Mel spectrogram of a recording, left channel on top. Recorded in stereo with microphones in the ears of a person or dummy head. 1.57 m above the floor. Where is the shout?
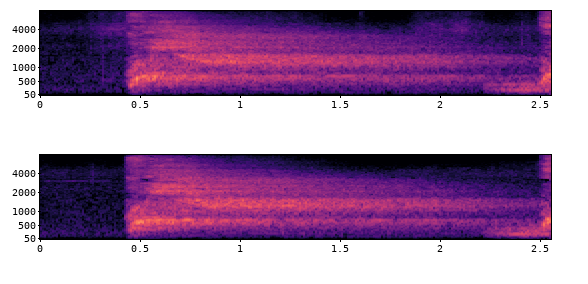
30° right (ahead or behind), 1.5 m; by 2.6 s 40° left (ahead or behind), 1.2 m.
